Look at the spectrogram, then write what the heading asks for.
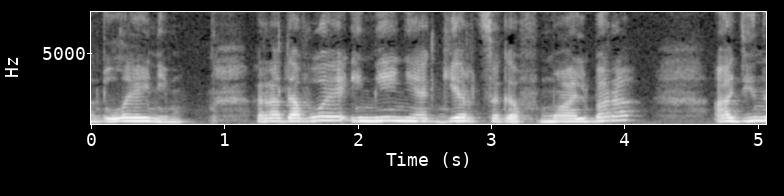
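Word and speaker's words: Blenheim: Это дворец Бленхейм, или по-английски произносится Бленим, родовое имение герцогов Мальборо, один из крупнейших дворцово-парковых ансамблей Англии, который расположен на окраине Вудстока в графстве Оксфордшир.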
